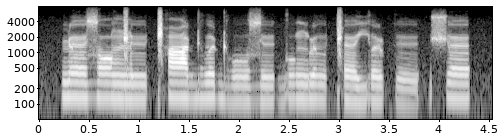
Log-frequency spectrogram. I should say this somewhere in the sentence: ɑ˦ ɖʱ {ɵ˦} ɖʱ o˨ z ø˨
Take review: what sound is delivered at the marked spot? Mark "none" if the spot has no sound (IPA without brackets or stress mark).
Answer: ɵ˦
